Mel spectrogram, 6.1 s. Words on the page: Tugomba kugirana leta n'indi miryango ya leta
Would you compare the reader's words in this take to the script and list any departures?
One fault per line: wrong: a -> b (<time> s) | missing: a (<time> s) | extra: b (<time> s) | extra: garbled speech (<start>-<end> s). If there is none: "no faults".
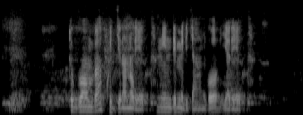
no faults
